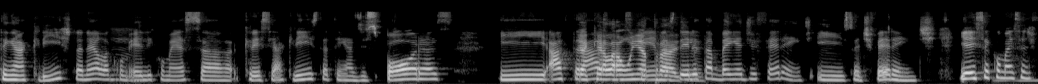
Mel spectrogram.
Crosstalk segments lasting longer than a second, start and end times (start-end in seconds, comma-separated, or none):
5.7-7.0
